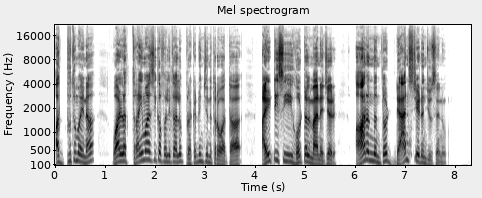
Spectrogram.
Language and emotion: Telugu, happy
